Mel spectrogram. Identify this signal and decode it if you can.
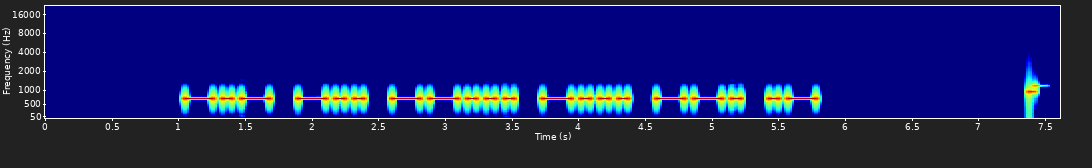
Morse code, heard as a keyed tone, about 17 wpm, 700 Hz. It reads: KD7BGA
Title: USA Call Signs - 2x Character Spacing - 17wpm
